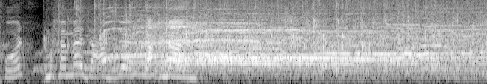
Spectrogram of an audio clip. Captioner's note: audience cheering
